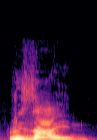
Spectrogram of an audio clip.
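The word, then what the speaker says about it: resign: রিজাইন, জি এর উচ্চারণ হচ্ছে না।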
